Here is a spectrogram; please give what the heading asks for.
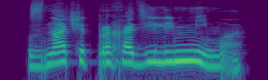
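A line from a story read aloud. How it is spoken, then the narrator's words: Menacing repetition. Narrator (Russian): повторил он грозно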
